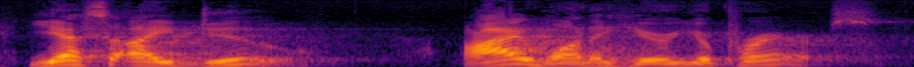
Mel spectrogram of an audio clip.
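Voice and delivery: ordinary delivery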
